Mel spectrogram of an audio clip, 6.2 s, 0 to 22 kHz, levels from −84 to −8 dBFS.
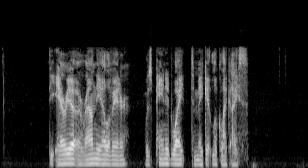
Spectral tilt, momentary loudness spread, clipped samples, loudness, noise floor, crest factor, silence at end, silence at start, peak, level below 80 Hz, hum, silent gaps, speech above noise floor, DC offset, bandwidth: -4.5 dB/octave; 10 LU; under 0.1%; -24 LUFS; -72 dBFS; 22 dB; 1.2 s; 1 s; -4 dBFS; -60 dBFS; 60 Hz at -60 dBFS; none; 48 dB; under 0.1%; 7.2 kHz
